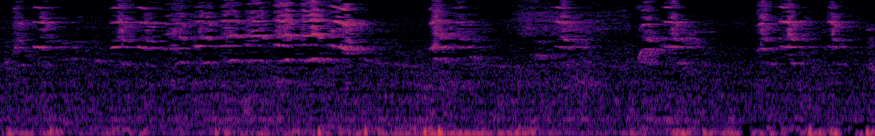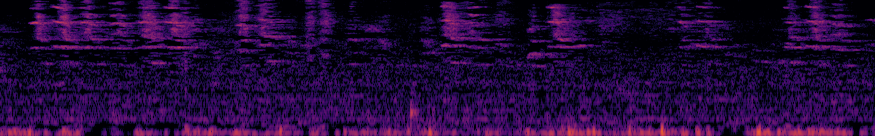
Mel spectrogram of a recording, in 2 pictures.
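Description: Embroidery thread being pulled through cotton fabric stretched taut in a wooden hoop: several short, faint scratchy rasps, with low bumps from hand handling.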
